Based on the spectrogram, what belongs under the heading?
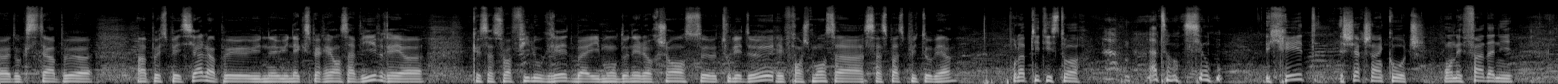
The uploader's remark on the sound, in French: Vous l’entendrez, ce podcast enregistré dans les coulisses du Dôme de Charleroi, dans l’ambiance de la victoire.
